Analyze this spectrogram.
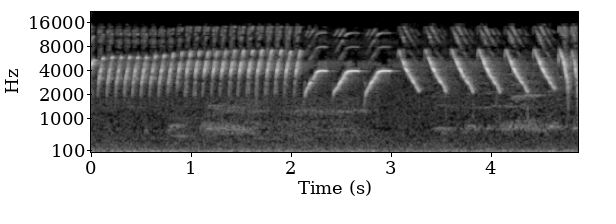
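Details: Belgian canary singing, played to make other canaries sing: a fast run of rapid high trills, then a series of clear descending whistled slurs repeated about three per second.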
